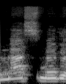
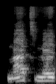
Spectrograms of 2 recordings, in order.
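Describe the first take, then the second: First: The middle consonant is an s sound. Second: The middle consonant is a t sound.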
